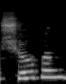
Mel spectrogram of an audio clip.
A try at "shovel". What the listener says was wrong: Shovel. So can you, it actually pronounce it with an A instead of an O. Shovel.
